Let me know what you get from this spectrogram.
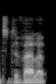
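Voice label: "to develop", SSB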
